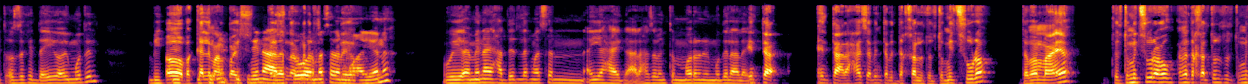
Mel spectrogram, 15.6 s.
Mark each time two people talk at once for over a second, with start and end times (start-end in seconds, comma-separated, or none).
2.1-4.5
